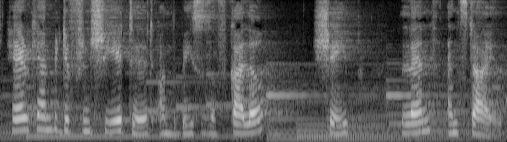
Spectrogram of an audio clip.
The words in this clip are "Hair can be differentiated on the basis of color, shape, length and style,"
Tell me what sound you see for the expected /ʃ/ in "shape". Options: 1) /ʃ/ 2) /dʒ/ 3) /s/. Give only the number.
1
